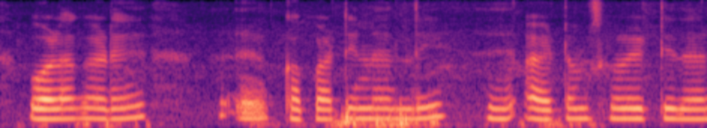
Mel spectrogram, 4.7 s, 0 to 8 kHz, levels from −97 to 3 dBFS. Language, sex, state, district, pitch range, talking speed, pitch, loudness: Kannada, female, Karnataka, Bidar, 225-235 Hz, 75 wpm, 235 Hz, -18 LUFS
